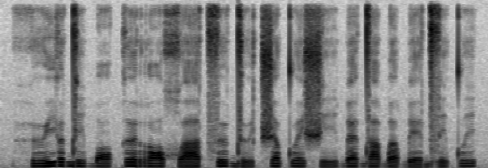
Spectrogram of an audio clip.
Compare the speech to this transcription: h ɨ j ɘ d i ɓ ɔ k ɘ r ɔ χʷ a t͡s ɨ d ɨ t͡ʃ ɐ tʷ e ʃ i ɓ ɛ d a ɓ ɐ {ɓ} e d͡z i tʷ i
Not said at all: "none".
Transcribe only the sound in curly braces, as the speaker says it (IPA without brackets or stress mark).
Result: ɓ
